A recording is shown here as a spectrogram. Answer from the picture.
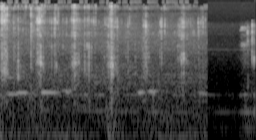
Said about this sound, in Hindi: आपको आवाज़ से ही पहचान में आ गया होगा कि ये कितना कुरकुरे हैं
